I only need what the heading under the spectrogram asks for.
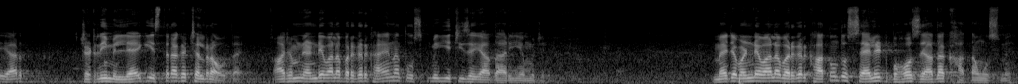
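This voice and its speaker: A man preaching in a humorous religious lecture, wandering off the topic and acting out quotes. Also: medium pitch. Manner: digressive, joking, acts out quotes. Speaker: Islamic preacher. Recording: reverberant hall, faint background noise.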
